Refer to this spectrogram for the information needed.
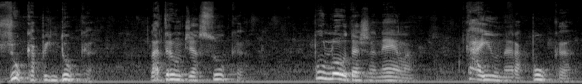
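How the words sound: It is said in an angry, irritated tone. The speaker is annoyed by the story. "com um sentimento de, de raiva"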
